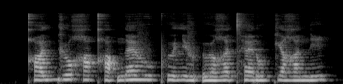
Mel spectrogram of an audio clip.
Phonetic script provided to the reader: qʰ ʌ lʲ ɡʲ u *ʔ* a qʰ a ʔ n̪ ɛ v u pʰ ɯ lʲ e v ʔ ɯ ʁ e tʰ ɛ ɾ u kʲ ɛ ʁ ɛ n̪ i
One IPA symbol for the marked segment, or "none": χ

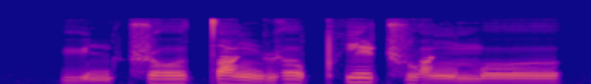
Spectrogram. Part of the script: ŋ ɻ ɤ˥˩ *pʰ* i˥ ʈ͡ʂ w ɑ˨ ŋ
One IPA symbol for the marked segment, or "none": pʰ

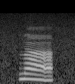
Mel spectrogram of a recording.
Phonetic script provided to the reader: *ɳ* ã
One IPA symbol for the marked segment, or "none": ɳ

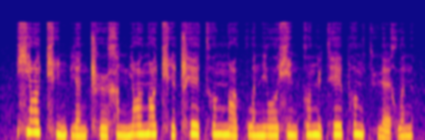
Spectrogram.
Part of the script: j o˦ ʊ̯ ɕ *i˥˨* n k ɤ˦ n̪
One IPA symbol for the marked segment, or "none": i˥˨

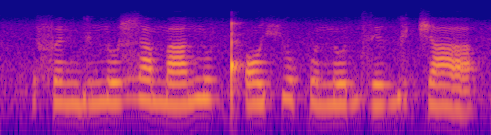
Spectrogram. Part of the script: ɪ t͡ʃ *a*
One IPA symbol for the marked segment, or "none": a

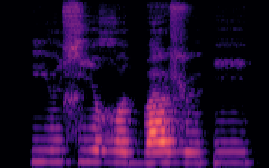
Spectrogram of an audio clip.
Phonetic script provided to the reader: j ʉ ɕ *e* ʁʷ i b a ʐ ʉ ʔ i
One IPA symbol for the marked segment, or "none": i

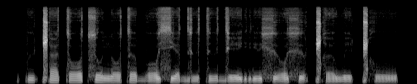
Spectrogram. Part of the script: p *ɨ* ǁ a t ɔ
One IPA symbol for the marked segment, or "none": ɨ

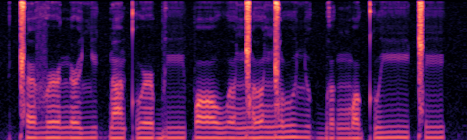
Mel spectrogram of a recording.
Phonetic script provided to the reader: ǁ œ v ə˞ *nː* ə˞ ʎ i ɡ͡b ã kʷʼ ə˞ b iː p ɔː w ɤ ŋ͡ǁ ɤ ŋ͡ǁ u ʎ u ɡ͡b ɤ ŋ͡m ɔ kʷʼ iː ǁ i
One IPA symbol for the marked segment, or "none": n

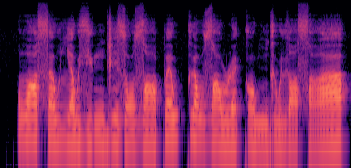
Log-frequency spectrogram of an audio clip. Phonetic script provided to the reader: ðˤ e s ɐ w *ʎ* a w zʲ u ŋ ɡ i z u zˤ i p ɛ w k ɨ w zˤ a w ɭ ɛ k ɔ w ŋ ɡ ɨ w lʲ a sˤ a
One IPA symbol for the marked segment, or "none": ʎ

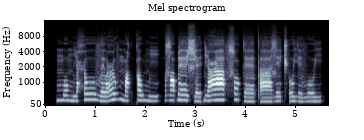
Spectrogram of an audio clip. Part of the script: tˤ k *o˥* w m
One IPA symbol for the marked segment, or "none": o˥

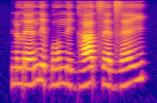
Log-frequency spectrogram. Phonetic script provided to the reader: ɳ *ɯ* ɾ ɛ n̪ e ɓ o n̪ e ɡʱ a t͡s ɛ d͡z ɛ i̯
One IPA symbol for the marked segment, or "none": ɯ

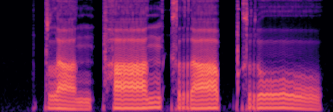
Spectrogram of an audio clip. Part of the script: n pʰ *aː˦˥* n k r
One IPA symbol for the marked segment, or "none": aː˦˥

